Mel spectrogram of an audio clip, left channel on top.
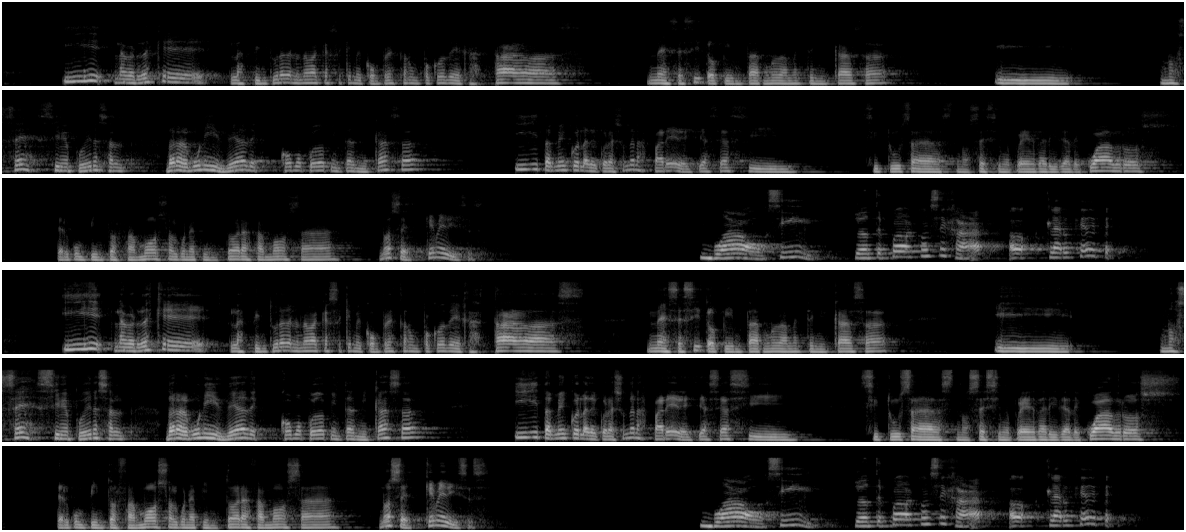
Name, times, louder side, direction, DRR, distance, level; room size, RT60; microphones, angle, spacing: voice 1, 0.6-5.8 6.4-8.9 9.9-10.7 11.6-13.1 13.5-16.1 16.9-19.8 20.4-23.5 24.2-27.0 27.4-28.5, right 3 dB, 55° right, 17 dB, 0.8 m, -30 dB
voice 2, 30.6-31.8 32.2-34.7, equal, 5° right, 10 dB, 1.4 m, -31 dB
28.0 x 21.5 x 5.9 m, 0.76 s
head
